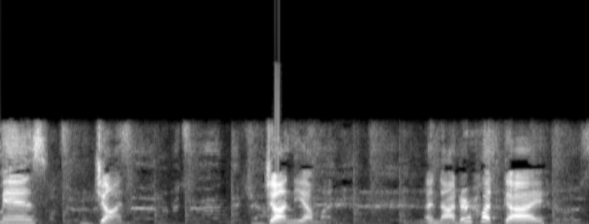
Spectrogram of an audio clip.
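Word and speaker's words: Can: May some of you guys calling this hot guy's name Chan, Ken, or whatever. But how to pronounce his name is John.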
